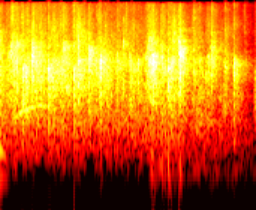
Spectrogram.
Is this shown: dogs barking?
no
